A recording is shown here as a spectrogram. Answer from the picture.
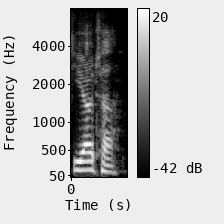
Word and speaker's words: Jota: the world endurance championship what's the spelling of that j-o-t-a then it's pronounced yota well it might be but everyone calls it joe or i think i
